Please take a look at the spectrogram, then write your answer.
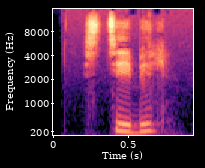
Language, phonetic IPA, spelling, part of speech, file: Russian, [ˈsʲtʲebʲɪlʲ], стебель, noun, Ru-стебель.ogg
- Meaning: stem, stalk (botany: above-ground stalk of a vascular plant)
